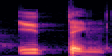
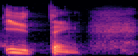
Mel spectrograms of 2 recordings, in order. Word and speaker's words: item: Então, olha para a palavra item. Ela é uma paroxítona terminada em EM. O EM, que está no nosso quadrinho. Portanto, ela não leva acento.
